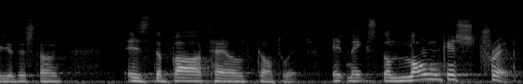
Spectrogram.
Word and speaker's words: bar-tailed godwit: it properly for you this time is the bar-tailed Godwit it makes the longest trip ever known from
